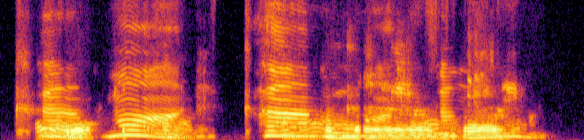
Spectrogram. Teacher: Esse E não tem som de nada. Você vai juntar o M com o O.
